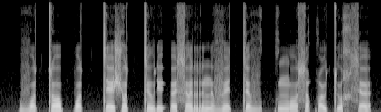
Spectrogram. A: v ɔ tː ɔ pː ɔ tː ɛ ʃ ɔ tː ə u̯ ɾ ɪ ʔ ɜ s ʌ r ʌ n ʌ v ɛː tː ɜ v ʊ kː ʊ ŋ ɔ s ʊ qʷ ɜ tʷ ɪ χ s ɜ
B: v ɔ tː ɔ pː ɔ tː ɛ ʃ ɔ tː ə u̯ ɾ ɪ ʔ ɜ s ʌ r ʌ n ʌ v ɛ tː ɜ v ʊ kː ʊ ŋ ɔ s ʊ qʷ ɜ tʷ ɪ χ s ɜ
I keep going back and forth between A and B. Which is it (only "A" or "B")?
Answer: B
